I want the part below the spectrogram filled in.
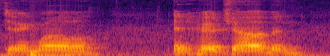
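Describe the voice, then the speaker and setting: Audible room echo colors a man's very deep, low voice. He sounds somewhat breathy. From South Africa, Cape Town. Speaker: graphic designer and creative director. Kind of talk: interview conversation. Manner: hesitant, many fillers.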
